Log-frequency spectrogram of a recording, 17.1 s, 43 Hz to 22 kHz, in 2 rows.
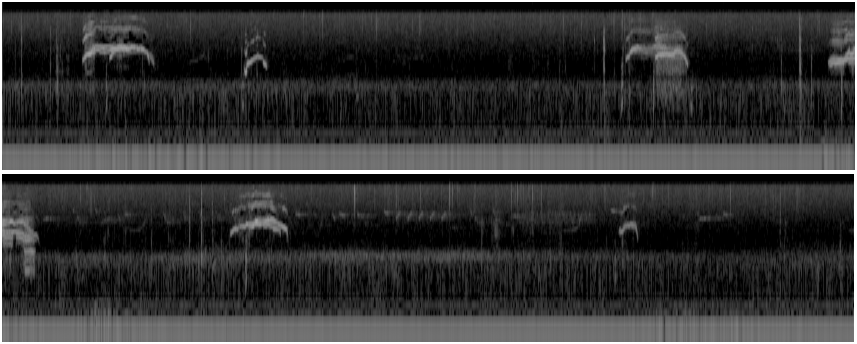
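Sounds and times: osprey high whistled calls: 0.8s - 1.6s, 2.4s - 2.7s, 6.2s - 6.9s, 8.2s - 9.0s, 10.8s - 11.5s, 14.6s - 14.9s.

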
